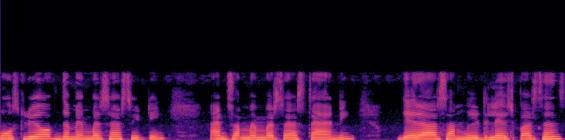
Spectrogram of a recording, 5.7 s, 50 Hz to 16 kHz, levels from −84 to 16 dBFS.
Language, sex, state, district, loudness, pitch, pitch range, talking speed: English, female, Punjab, Fazilka, -14 LUFS, 210 Hz, 195-230 Hz, 180 wpm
